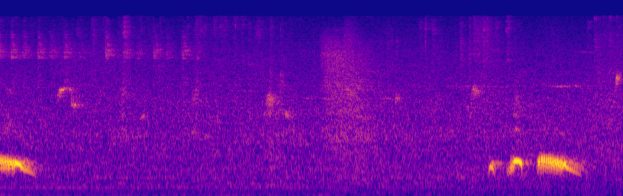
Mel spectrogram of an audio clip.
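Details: Ninh Thuận lure spotted dove from Vietnam cooing to provoke males: a coo fading out at the start, a long quiet stretch with faint background sounds, then a fresh phrase of short notes and a falling coo.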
